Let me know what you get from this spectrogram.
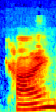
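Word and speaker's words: Kihn: Um, Deputy Mayor um, Kine, I believe is how you pronounce his last name.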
